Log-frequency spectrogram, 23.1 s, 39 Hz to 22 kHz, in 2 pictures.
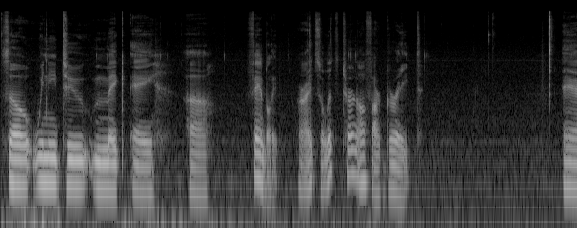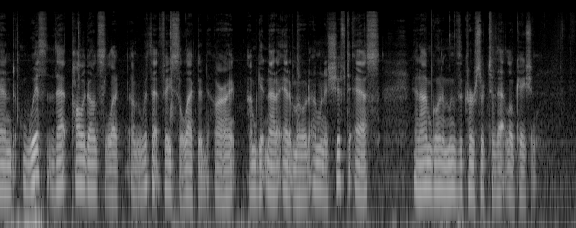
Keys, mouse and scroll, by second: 0.9-6.2 middle drag, 9.7 click, 11.8-13.1 middle drag, 14.9 Tab, 18.4 shift+s, 21.3-23.0 middle drag.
